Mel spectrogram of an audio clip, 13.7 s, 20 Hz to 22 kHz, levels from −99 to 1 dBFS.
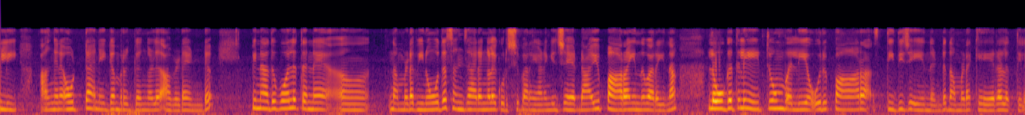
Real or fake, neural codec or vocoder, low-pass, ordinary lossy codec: real; none; none; none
